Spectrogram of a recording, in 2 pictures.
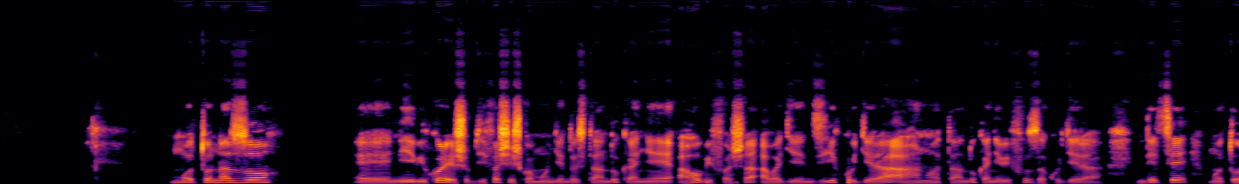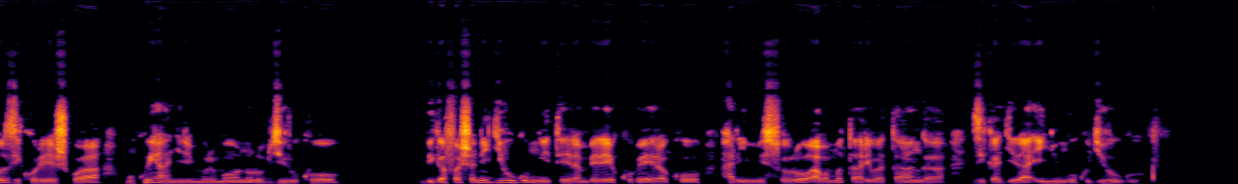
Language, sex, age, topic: Kinyarwanda, female, 18-24, government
